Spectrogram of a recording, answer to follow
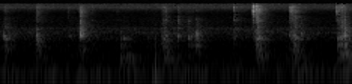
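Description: A few faint, sharp clicks of a small metal sliding-door hanger bracket and its threaded adjusting screw being handled and turned by hand; the clearest come about half a second in and near the end.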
